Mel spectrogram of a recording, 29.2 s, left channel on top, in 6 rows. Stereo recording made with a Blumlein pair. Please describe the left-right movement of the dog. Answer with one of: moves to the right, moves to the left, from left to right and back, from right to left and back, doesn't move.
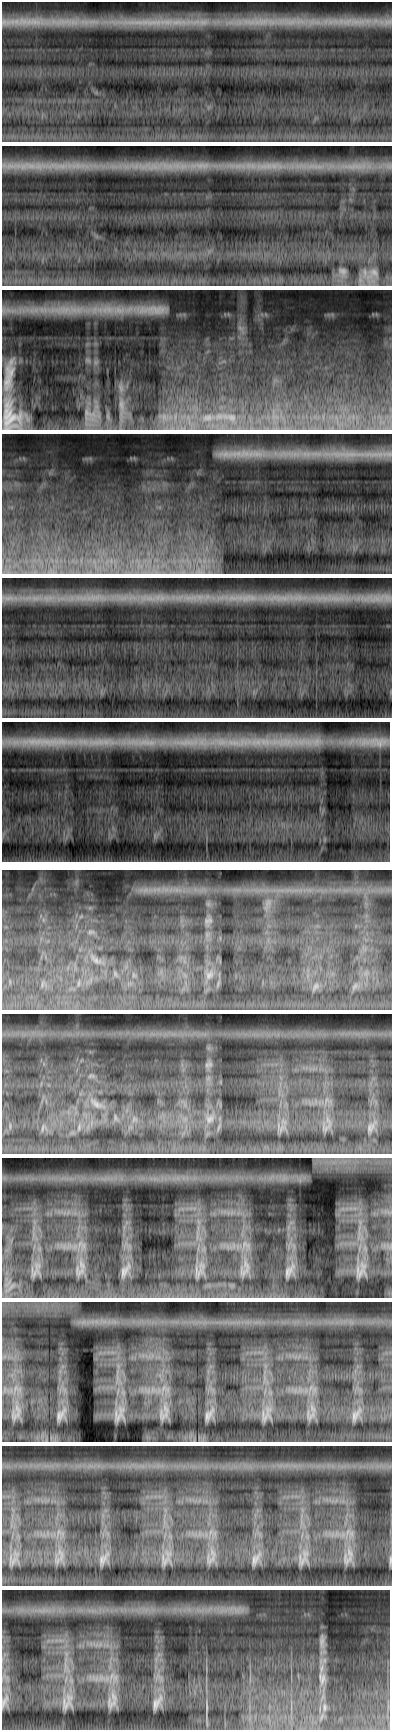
doesn't move.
